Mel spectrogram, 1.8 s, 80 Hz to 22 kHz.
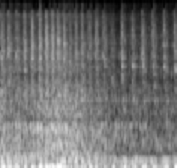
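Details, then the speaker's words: Riders Super Cub 110cc (Chinese Honda C90 clone, air-cooled single 4-stroke) after cold start on choke, in neutral: even steady thump with light top-end chatter, ticks over nicely like a Honda Cub; warms up in a few minutes. "I mean, it ticks over very nicely. It sounds as I remember a Honda Cub sounding."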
